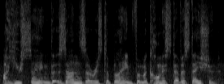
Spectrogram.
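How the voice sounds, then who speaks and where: Man as a troubled young game hero, earnest, high male voice, lively swoops, urgent, faint hiss. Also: fairly quick, natural voice. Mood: agitated. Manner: urgent, questioning. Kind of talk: scripted video game cutscene acting.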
